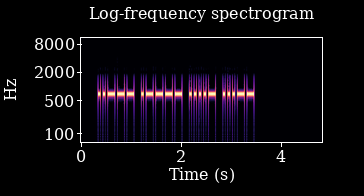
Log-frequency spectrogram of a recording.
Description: Morse code, heard as a keyed tone, about 25 wpm, 700 Hz. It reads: 2143
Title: Numbers - 4-Digit 25wpm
